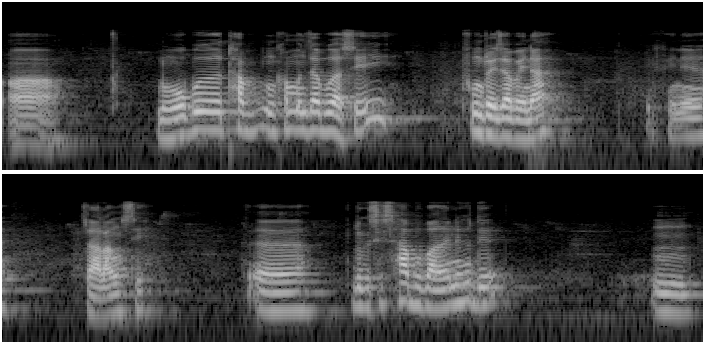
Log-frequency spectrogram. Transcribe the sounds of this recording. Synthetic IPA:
a̰ | nɔbɯtʰabŋkʰamɯnzabɯase | pʰuŋɾajzabajna | ikʰajne | z̥alaŋse | lɯɡisesabɯbanajnɯɦɯdɯ

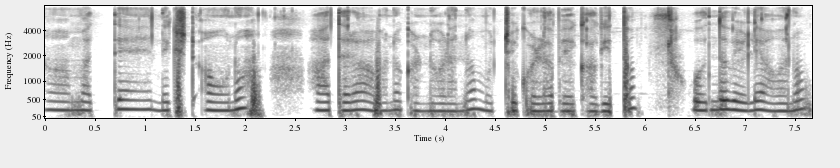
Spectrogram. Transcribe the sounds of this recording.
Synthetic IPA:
mɐt̪ːeneksʈɐʋɐnu | aːt̪ʰɐɾɐːʋɐnukɐɳːuɡɐɭɐnːumut͡ʃːikɔɭːɐbɛːkaːɡit̪ːuond̪uʋeːɭe̞ɐʋɐnu

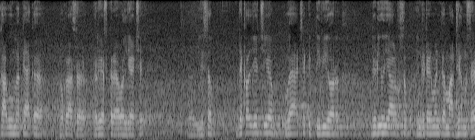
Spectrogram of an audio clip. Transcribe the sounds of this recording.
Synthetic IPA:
ɡabumekake | okɾasə̃ɾeskəɾabəld͡ʒajt͡ʃʰɛ | ɔjisəb | d̪ekʰəld͡ʒajt͡ʃʰiɛʋəat͡ʃʰɛkiʈiʋʱiɔːɾ | ɾeɽijojaɾsəbẽɳʈəɾʈenmẽɳʈkemad̪ʱjəmse

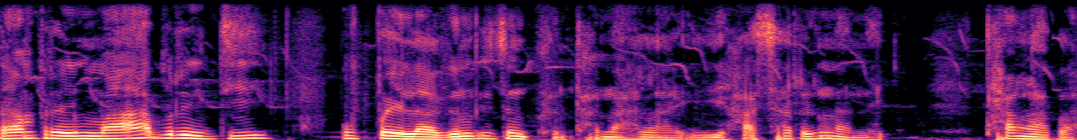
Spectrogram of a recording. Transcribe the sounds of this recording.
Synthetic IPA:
d̥ampʰɾajmabɯɾɯdiupajlaɡɯnɡɯzɯŋkʰɯntʰanaɦalaiha̰saɾɯnːanɯj | tʰaŋaba

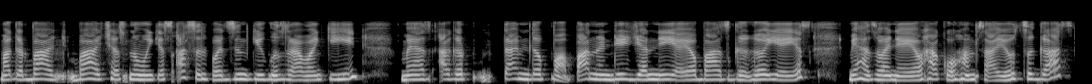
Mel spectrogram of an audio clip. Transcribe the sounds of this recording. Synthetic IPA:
mɐɡɐɾbabaːt͡ʃʰɐsnɐʋuːkʲɐsɐ̰sɨlpɐɾʲzind̪̚ɡiɡuzɾaːʋãːnkiɦinʲmɐɐzɐ̰ɡɐɾʈaːjmd̪ɐpaːnɨnʲɖid͡ʒɐnːijaːjobaːzɡɐɡəːjɐjɐsmeɦɐzʋɐnʲaːjoɦɐkoːɦɐmsaːjoːt͡sɨɡaːs

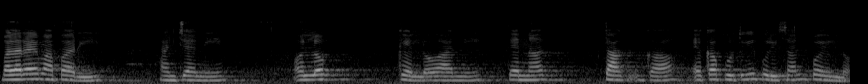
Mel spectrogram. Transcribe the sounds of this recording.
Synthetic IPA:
balaɾajmapaɾi | aɲt͡ɕani | ɔlɔkː | ɛlɔanit̪ɛnːa | t̪ãkaɛkapuɾt̪uɡit̪pɔlisanpɔjlɔ̰

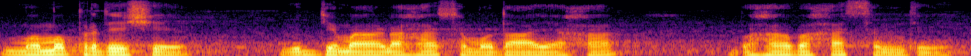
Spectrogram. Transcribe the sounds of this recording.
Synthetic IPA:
mɐmɐpɾɐd̪eːʃeː | ʋud̪jɐmaːɳɐɦɐ̆sɐmud̪aːjɐhɐ̆ | bɐɦɐʋɐhɐ̆sɐnt̪i

